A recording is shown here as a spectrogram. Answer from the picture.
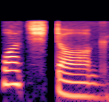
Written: watchdog

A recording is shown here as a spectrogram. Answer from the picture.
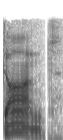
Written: daunt

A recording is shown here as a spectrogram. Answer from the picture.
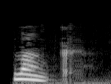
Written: lunk

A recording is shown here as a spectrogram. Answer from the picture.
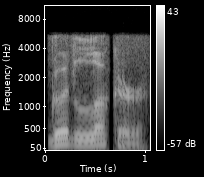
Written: good-looker

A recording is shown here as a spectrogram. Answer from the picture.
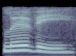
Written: Livy

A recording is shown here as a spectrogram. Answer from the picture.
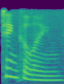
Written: tinkling

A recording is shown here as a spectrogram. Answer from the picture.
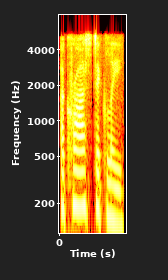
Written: acrostically

